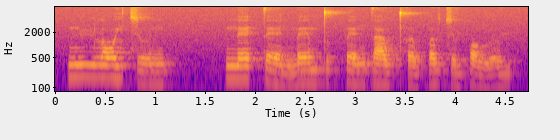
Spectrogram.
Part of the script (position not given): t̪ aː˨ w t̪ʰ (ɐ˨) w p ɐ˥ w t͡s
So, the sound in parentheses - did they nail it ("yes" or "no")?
no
